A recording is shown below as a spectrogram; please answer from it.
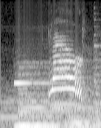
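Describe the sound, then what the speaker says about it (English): A cat in the video game Death and Taxes lets out one delighted meow, a clear rising and falling call lasting about a second over a faint background hum. "The cat emits a delighted meow at the prospect."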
